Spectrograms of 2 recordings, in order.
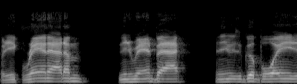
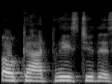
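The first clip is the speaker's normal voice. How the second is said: showy, theatrical, put-on solemn delivery; 5 semitones higher, 6 dB louder than usual. Retelling a woman filmed near a gorilla: mocking a woman's showy prayer. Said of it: "she just starts doing this prayer thing".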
